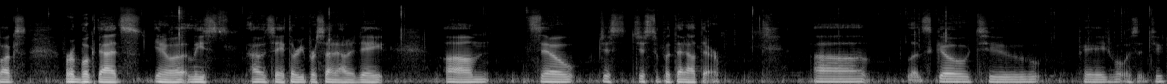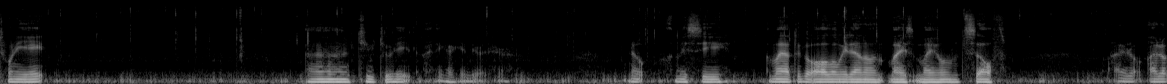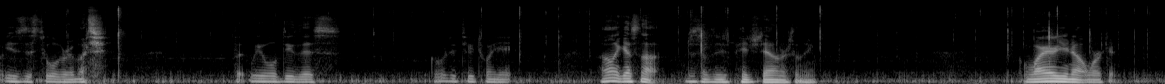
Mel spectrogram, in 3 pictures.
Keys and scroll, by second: 16.6 Return.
